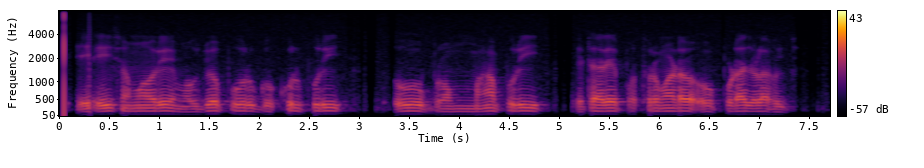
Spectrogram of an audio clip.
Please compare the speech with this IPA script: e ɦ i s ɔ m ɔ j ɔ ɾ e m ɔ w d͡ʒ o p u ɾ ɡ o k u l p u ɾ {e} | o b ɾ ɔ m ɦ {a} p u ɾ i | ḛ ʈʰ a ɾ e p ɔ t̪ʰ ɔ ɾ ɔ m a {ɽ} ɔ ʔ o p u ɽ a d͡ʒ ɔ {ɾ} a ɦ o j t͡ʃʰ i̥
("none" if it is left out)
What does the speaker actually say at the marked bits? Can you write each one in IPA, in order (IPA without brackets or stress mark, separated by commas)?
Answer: i, a, ɽ, ɭ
